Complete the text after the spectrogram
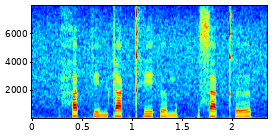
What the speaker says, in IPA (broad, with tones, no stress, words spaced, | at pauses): ha˦˥t̚ke˨˩˦m ʈa˦˥k̚ t̪ʰe˧˥ʔə˨˩m | sa˦˥k̚t̪ʰəː˧˥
